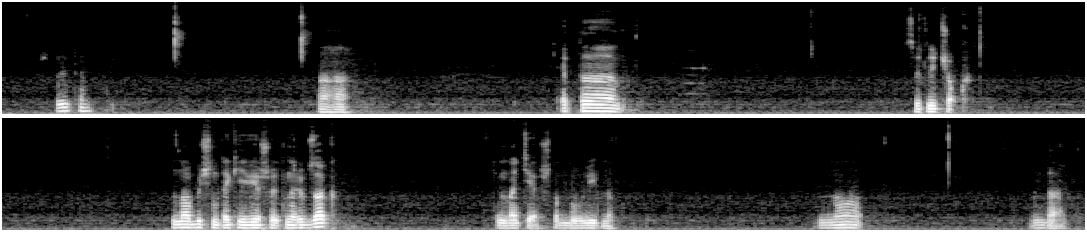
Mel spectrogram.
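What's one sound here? Small metal parts click and tick between fingers.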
